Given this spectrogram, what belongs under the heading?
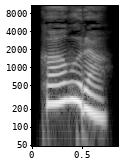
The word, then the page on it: ಕಾವುರ: kannada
